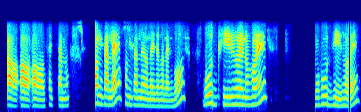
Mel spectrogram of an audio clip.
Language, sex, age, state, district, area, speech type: Assamese, female, 18-30, Assam, Goalpara, rural, conversation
